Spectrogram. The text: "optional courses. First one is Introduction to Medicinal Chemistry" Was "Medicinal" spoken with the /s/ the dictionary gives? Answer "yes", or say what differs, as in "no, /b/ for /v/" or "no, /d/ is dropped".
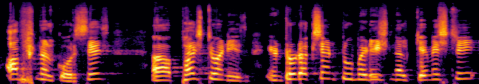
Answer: no, /ʃ/ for /s/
